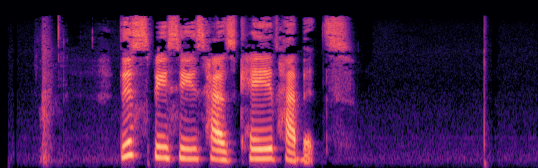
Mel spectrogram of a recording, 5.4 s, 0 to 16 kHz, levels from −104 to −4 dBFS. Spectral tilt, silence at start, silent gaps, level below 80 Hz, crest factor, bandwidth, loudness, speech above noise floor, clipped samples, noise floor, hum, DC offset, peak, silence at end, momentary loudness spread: -2.5 dB/octave; 0.4 s; none; -74 dBFS; 22 dB; 11.5 kHz; -20 LUFS; 51 dB; under 0.1%; -72 dBFS; none; under 0.1%; -2 dBFS; 1.9 s; 20 LU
